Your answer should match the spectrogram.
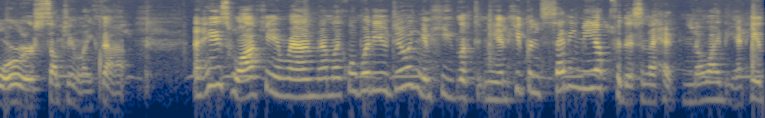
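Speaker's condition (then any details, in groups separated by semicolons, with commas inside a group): No condition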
